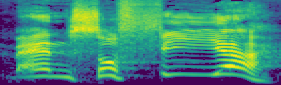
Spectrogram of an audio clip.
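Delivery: drawn-out annoyed cry; exasperated call. Retold or imitated. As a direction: call out the name in mock frustration. Frustrated by an email, calls name.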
